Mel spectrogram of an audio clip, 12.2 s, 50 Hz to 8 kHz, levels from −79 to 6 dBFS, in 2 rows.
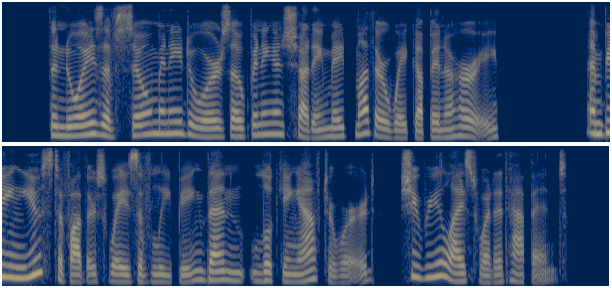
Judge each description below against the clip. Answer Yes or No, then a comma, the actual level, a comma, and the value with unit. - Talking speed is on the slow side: No, average, 175 wpm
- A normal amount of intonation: No, wide, 5.9 semitones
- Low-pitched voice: No, medium, 180 Hz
